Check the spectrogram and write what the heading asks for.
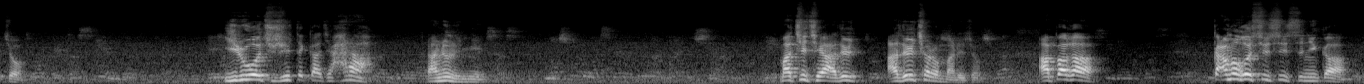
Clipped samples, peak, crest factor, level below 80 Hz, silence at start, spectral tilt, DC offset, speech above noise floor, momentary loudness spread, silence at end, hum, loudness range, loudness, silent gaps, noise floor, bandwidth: under 0.1%; 0 dBFS; 18 dB; -56 dBFS; 0 s; -5 dB/octave; under 0.1%; 30 dB; 26 LU; 0.05 s; none; 9 LU; -17 LUFS; none; -47 dBFS; 16 kHz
